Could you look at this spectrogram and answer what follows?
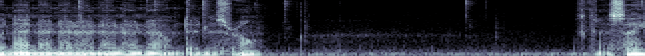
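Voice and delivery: usual speaking voice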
